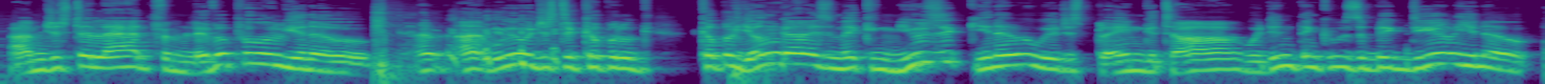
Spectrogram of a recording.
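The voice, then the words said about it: Weak put-on Liverpool accent. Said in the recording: “We got voices, character work ... that was my Liverpool accent ... my accent has actually gotten worse over the years ... I'm notoriously very bad at doing any impressions ... your Liverpool accent”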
